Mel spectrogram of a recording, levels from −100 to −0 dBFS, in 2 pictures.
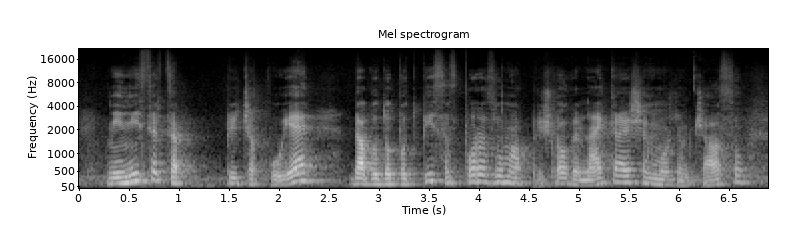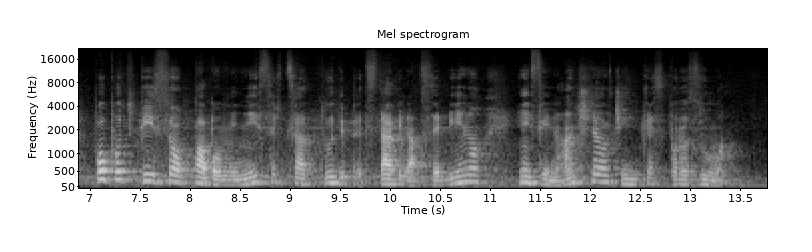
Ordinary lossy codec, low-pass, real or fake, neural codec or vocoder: none; none; fake; codec, 44.1 kHz, 7.8 kbps, Pupu-Codec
